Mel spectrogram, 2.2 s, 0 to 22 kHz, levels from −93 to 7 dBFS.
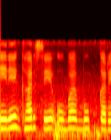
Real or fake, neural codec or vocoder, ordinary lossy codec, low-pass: real; none; none; 7.2 kHz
